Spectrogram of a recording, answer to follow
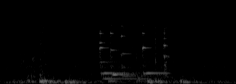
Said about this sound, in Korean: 이게 핸드폰이 저기랑 연결돼 있어서 떼떼떼 왔어요. 죄송합니다. 네. 핸드폰은 매너 모드였는데 저기는 매너 모드가 아니라.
